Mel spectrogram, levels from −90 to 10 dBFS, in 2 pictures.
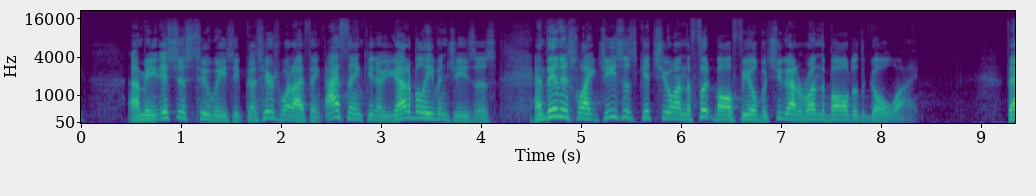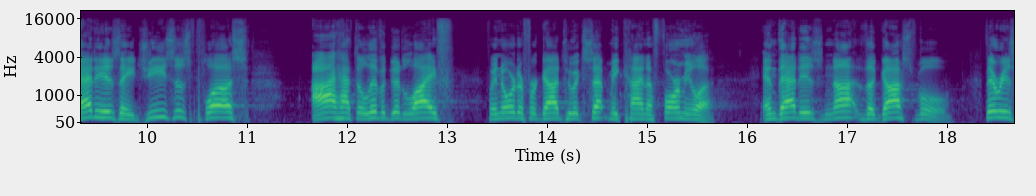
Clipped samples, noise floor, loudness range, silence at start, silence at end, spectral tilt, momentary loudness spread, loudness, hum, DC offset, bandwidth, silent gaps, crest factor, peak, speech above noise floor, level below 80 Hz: under 0.1%; -73 dBFS; 5 LU; 0.5 s; 0 s; -4.5 dB/octave; 13 LU; -25 LUFS; none; under 0.1%; 16 kHz; none; 18 dB; -6 dBFS; 48 dB; -76 dBFS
